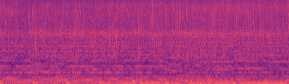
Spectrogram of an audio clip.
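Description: Snow crab legs frying in very hot clarified butter in a pan, a steady sizzle and crackle.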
